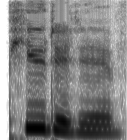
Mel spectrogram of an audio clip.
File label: "putative", American English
